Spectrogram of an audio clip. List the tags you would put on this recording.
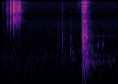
Sound effects > Objects / House appliances
cook cutlery fork kitchen knife metal rummaging spoon

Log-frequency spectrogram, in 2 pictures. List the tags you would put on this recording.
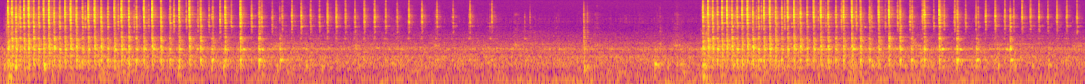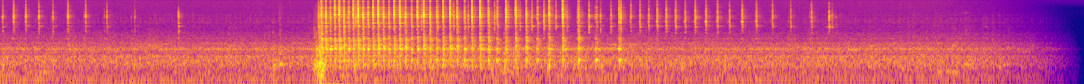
Sound effects > Other mechanisms, engines, machines
barrel Blue-brand slot-machine Blue-Snowball foley antique

